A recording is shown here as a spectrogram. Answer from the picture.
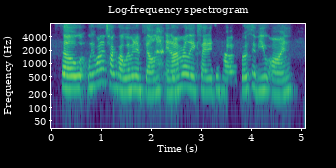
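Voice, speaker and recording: Loud and high-pitched, a woman speaks at a moderate pace with fairly even intonation. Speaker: actor and live stream host. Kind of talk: casual live stream chat. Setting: live video stream. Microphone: Yeti microphone, new to her.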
